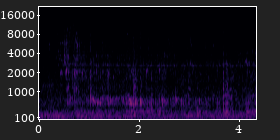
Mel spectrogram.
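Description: Red wine being poured from a bottle into a stemmed wine glass, a steady stream of liquid splashing as the glass fills.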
